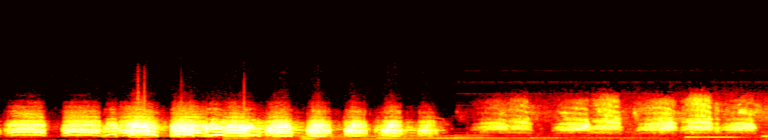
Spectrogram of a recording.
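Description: A duck quacking in a quick run of loud quacks, about three or four a second, followed by a fainter run of calls from a little past halfway. Soft background music with long held notes comes in underneath about two seconds in.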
